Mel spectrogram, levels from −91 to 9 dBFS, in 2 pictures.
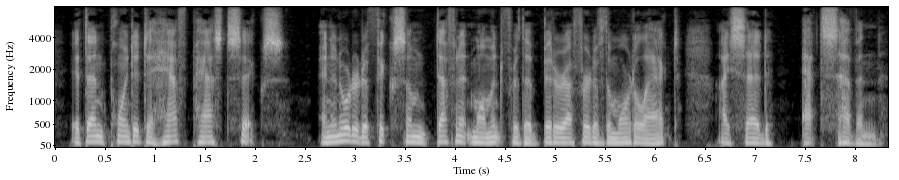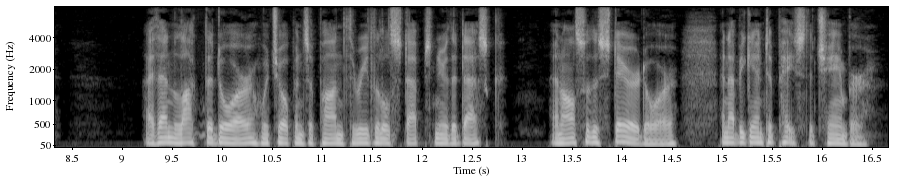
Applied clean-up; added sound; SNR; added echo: none; none; none; none.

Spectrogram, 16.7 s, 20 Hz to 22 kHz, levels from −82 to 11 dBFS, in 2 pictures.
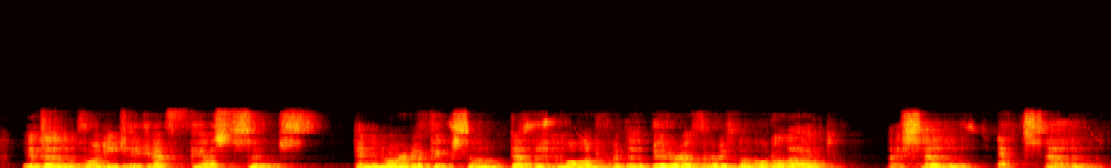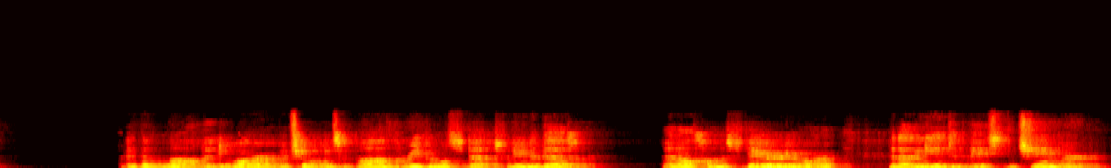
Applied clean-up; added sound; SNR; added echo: neural mask model DeepFilterNet 3.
